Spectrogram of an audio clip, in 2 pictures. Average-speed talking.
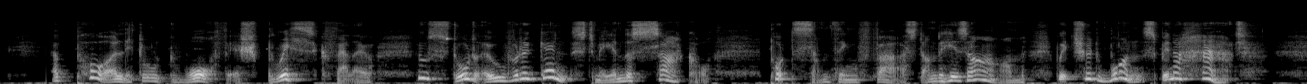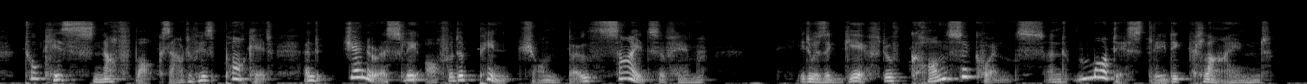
No: slow, 120 wpm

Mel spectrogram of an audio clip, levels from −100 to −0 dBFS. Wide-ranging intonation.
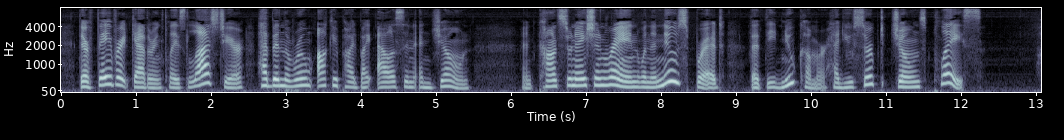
Yes: wide, 5.9 semitones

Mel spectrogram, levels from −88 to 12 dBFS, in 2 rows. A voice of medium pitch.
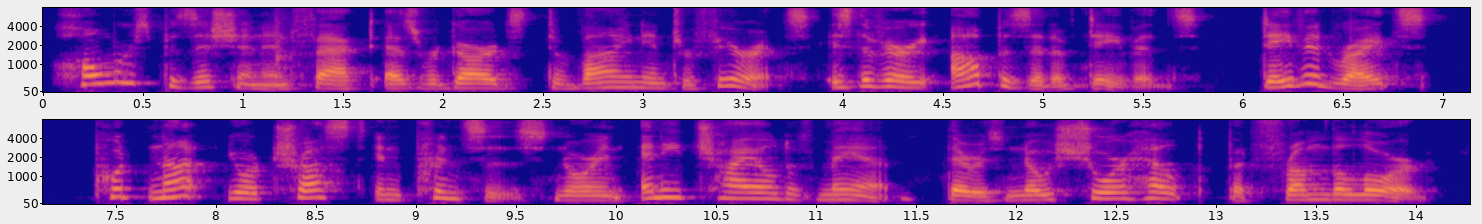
No: high, 205 Hz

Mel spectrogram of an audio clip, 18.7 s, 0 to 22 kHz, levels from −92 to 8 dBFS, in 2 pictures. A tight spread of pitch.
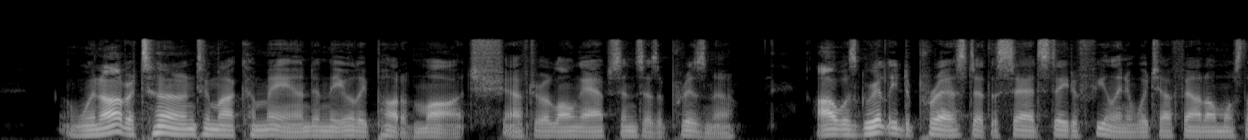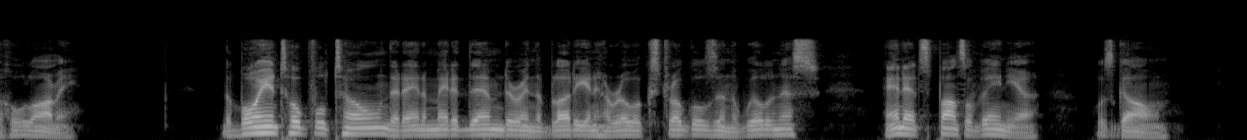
No: average, 3.9 semitones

